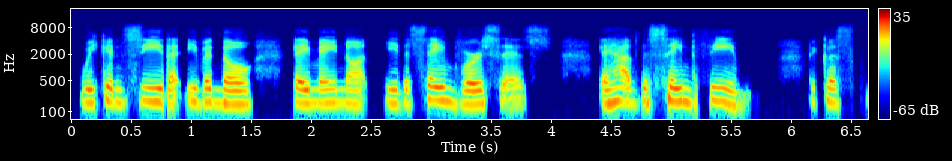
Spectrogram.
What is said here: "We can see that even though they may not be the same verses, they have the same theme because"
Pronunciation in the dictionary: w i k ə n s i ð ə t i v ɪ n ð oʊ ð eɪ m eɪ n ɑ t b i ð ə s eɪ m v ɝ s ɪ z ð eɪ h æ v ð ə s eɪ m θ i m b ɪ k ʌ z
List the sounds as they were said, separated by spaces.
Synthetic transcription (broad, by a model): w i k ə n s i ð ə t i v ɪ n ð oʊ ð eɪ m eɪ n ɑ t b i ð ə s eɪ m v ɝ s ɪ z ð eɪ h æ v ð ə s eɪ m θ i m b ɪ k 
